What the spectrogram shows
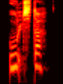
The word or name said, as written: ulster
